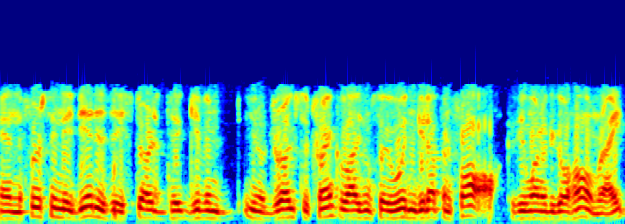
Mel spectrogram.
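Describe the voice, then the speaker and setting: Speaking at a very fast pace with hardly any pauses, a man with an American accent keeps his intonation fairly even. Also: medium pitch for a man. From California. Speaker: caller. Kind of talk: call-in radio talk. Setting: phone call.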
